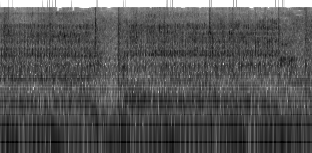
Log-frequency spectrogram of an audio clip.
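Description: Loud deathcore music: dense distorted guitars and drums fill the whole range, with a heavy, pulsing low end.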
